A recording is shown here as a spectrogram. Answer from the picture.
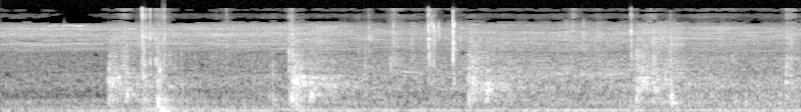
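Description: Car door being opened: a sharp click of the handle and latch about a second in, then a few softer knocks, over a steady low rumble.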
